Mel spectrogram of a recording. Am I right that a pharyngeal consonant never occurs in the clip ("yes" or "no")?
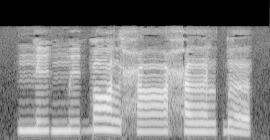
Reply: no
